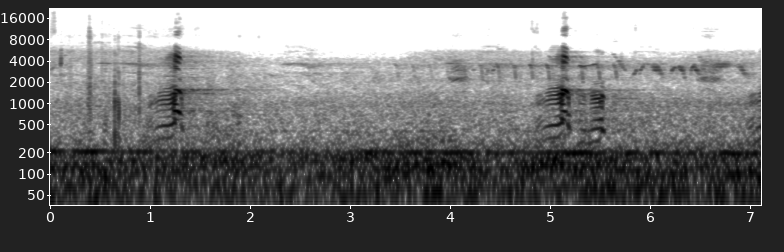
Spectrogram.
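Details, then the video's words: A pair of nasal goose honks four seconds apart, with softer distant calls between them and a constant low rumble beneath. "Geese honking and flying"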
